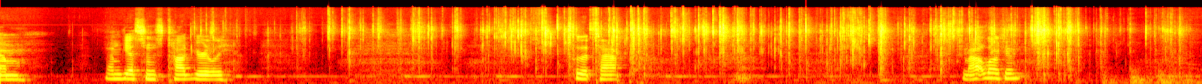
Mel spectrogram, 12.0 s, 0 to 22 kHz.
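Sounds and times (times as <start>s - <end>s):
cards and wrapper crinkling: 1.6s - 12.0s.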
